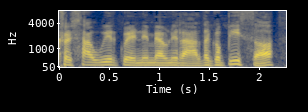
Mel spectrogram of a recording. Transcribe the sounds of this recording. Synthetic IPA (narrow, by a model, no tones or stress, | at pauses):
kʰrɔjsawɪrɡwɛːnɪmɛwniɾarðaɡɔbiθɔ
